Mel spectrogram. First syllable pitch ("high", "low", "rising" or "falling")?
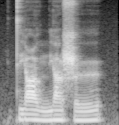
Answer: falling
